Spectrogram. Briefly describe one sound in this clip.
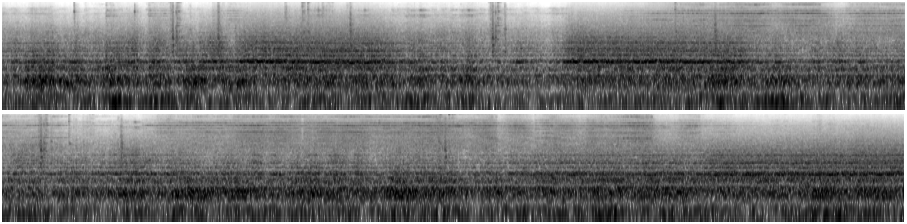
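A subway train rumbles and hums steadily through a tunnel.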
